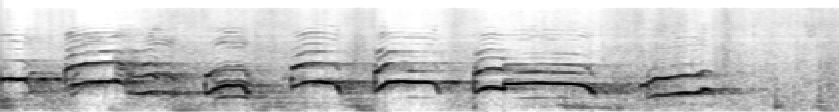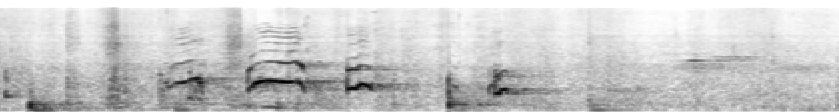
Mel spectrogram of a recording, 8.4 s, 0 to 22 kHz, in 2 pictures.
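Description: A Great Dane puppy about 18 days old crying in quick, short, high-pitched yelps while oral dewormer is squirted into its mouth from a syringe. The cries come thick for about three seconds, then a few more follow near the middle.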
